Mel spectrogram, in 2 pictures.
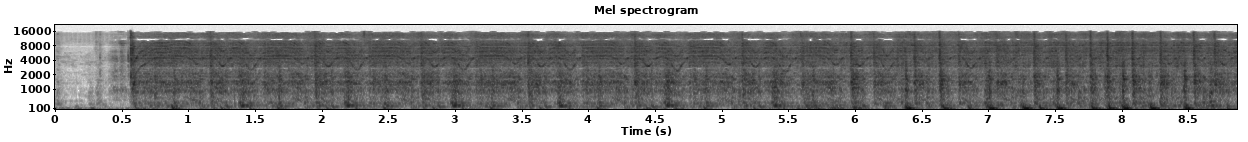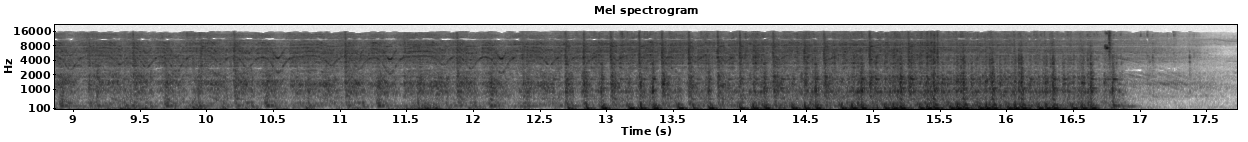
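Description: Ford Fusion engine running on silicone caulking in place of engine oil, cranking and catching on a few liters of fresh fuel. It runs, getting louder from about twelve seconds in, then cuts off suddenly near the end.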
